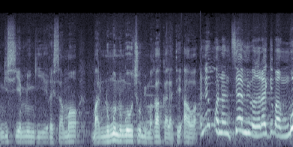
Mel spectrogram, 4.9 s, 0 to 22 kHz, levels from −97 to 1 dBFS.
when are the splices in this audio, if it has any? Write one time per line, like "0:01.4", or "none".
0:03.4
